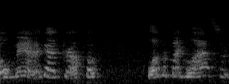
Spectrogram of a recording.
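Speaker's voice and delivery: high-pitched excited squeal.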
